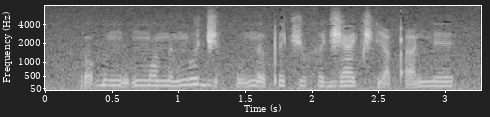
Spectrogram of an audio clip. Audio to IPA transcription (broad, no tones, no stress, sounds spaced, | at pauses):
ɾ ɔ̰ ɠ ʊ ŋ ṵ ŋ͡m ɔ n ə ŋ ʊ d͡ʒ ə̰ k͡p ṵ n ə̰ pʼ ɪ t͡ʃ ʊ x ə d͡ʒ æ t͡ʃʼ ḭ qʼ ḭ ŋ ɪ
